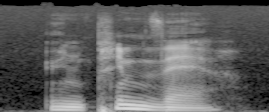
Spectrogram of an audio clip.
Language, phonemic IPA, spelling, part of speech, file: French, /pʁim.vɛʁ/, primevère, noun, Fr-primevère.ogg
- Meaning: primrose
